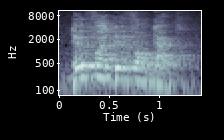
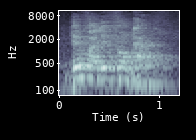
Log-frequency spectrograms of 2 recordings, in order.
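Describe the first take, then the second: The two takes are said the same way.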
